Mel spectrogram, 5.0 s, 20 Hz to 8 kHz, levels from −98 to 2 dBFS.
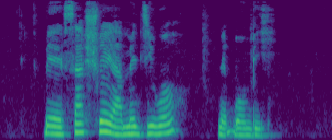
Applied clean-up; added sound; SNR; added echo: none; none; none; none.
